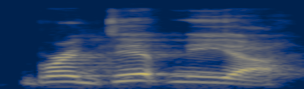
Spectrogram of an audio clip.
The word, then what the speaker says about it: bradypnea: So, if someone's respiratory rate is less than 12, it's b r a d y p n e a And you got to add the dip in there. How do you pronounce it?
